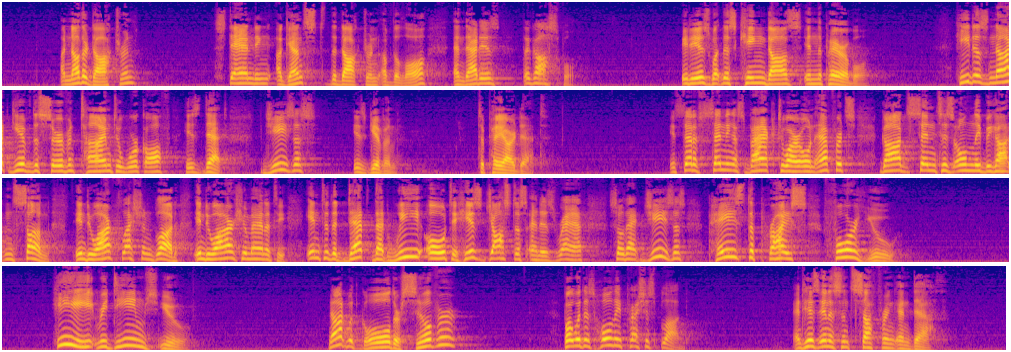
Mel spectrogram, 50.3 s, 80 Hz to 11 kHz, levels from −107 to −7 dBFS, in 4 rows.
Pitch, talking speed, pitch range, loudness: 205 Hz, 125 wpm, 180-230 Hz, -19 LUFS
